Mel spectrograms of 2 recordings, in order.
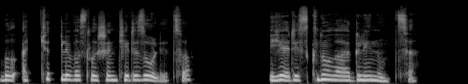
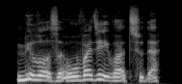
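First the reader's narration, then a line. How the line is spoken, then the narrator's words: Bark. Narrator (Russian): рявкнул Роган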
